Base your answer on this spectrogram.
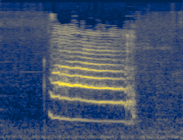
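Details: Domestic cat, one of two rescued house cats (a black male and a red tabby female), giving a single clear meow just under a second long, a steady harmonic tone dipping slightly at its end, in a quiet indoor setting.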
